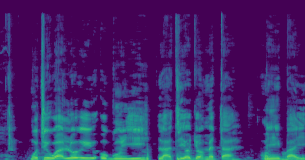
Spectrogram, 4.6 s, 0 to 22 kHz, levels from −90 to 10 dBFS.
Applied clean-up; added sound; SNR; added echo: classical method Wiener filter.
